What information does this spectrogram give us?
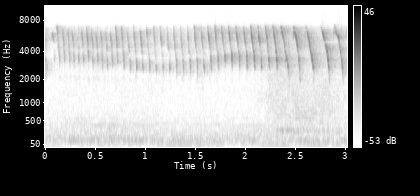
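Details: Singing canary delivering a long, rapid rolled trill of high, evenly spaced notes, climbing in loudness toward the end into sharper down-slurred chips, used as a lure to prompt quiet canaries to sing.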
